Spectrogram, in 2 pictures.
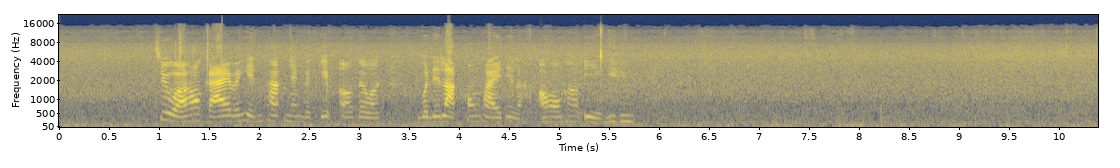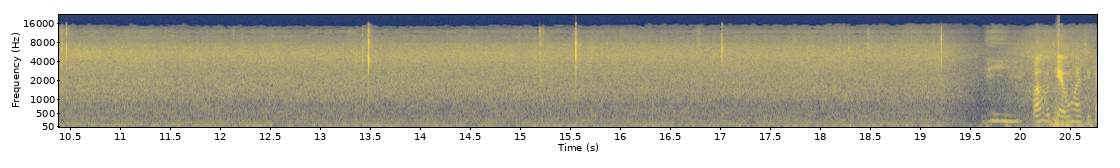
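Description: A young woman talks cheerfully close by.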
